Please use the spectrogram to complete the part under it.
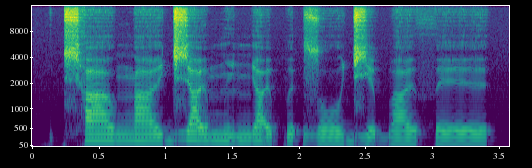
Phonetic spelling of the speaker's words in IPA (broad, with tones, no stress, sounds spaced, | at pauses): t͡ɕʰ a˨ ʊ̯ ŋ a˨ ɪ̯ d͡ʑ a̰˦˨ ɪ̯ m ĩ˦˨ ɲ a̰˦˨ ɪ̯ p ɪ˦ ʔ z o˦ ʊ̯ d͡ʑ ḛ˦˨ b a˦ ɪ̯ θ e˦ ɪ̯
